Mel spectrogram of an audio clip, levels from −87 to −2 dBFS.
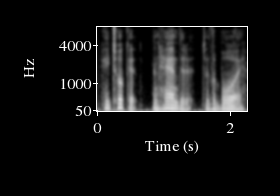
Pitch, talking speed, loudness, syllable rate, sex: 110 Hz, 240 wpm, -19 LUFS, 5.5 syllables/s, male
